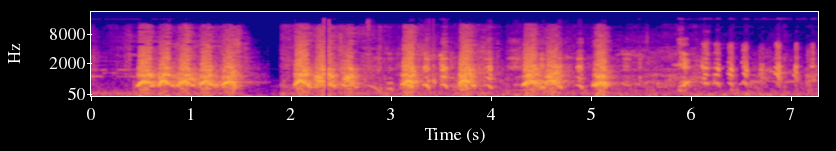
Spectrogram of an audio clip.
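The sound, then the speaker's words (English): A dog barks in quick, repeated bursts, loud, followed by a softer run of short, high yips near the end, with voices faintly mixed in. “Well, this is with a dog, and yeah.”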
